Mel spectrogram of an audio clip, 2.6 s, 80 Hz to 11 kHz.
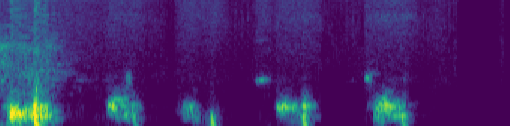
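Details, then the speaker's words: Child's heart at about 125 beats a minute, recorded with an iPhone at the apex, not the left subclavicular area: a loud, rough continuous murmur filling each beat, due to a coronary artery fistula. "qu'est ce qu'on entend là on entend un flux qui a l'air d'être systolique ou continue ses bas donc temps un souffle continu"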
